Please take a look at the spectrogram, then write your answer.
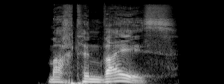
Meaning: inflection of weismachen: 1. first/third-person plural preterite 2. first/third-person plural subjunctive II
- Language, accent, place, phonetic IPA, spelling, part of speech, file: German, Germany, Berlin, [ˌmaxtn̩ ˈvaɪ̯s], machten weis, verb, De-machten weis.ogg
